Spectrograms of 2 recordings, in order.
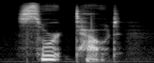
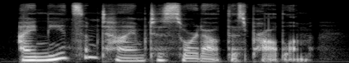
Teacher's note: the key is the T linking to out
